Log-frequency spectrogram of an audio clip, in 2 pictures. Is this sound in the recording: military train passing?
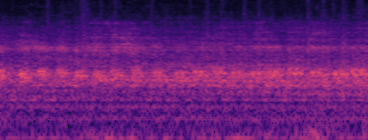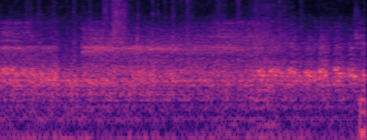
yes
